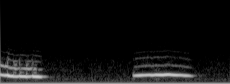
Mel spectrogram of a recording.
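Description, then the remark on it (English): Two drawn-out owl hoots, the first slightly falling and the second steadier and longer, separated by a pause of about a second, heard clearly against a quiet background with no talking. “Now, the owl sound that most people hear is woo. You hear this woo. That's an owl sound.”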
